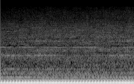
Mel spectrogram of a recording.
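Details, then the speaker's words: Vauxhall Vectra B GSi after fuel tank install with fresh petrol, out of gear: steady, even low rumble with no misses, knocks or hunting; idles smoothly, running better on fresh fuel. "And there she is, running like a dream. And running a lot better now that it's got fresh fuel"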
